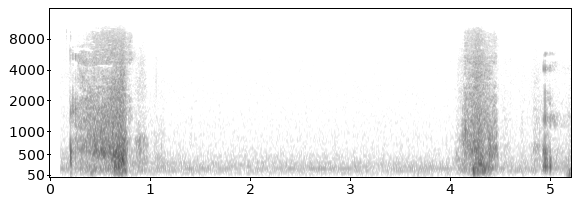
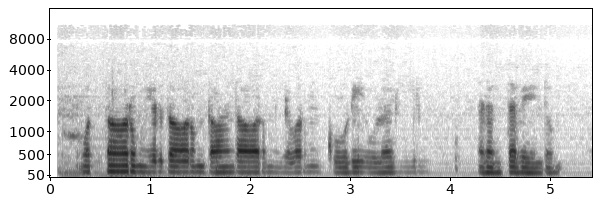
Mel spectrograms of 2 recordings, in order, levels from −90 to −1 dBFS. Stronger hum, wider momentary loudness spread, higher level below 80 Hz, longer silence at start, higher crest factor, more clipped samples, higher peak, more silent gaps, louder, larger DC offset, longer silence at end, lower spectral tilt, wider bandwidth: neither; first, 27 LU vs 13 LU; second, -74 dBFS vs -48 dBFS; about the same, 0.1 s vs 0.1 s; about the same, 24 dB vs 20 dB; neither; second, -22 dBFS vs 0 dBFS; neither; second, -43 LUFS vs -21 LUFS; neither; second, 0 s vs 0.35 s; second, -4.5 dB/octave vs -10.5 dB/octave; about the same, 11 kHz vs 11 kHz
